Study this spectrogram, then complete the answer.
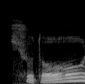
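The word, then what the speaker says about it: pseudo: 영어로는 슈도 랜덤이라고 합니다. P가 있는데 P는 무금이라서 발음이 되지 않습니다.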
